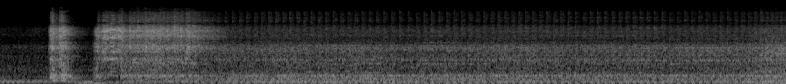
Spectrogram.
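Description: A Hero Pleasure scooter engine starts after repair with a brief rev, then settles into a steady, rapid idling putter close by, running alone for several seconds.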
